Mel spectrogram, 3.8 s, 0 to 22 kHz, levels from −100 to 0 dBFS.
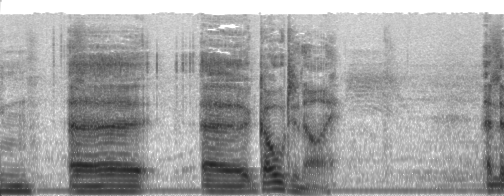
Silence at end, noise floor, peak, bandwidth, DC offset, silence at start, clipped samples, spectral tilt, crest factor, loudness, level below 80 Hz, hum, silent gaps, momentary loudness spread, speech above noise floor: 0 s; -45 dBFS; -6 dBFS; 17 kHz; under 0.1%; 0 s; under 0.1%; -3.5 dB/octave; 16 dB; -19 LUFS; -58 dBFS; none; none; 13 LU; 27 dB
